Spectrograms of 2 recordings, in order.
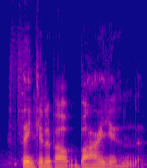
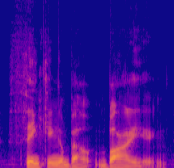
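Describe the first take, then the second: First: Buying ends with a plain n sound. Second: Buying ends with a full ng sound. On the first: The speech is informal. "instead of" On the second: The speech is a bit more formal. "I'll probably keep the ng sound at the end of an ing word"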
